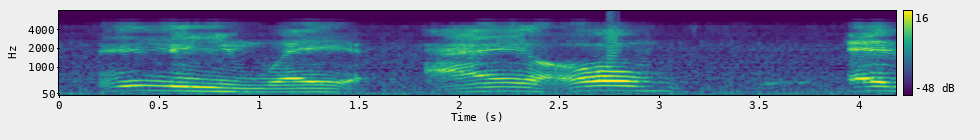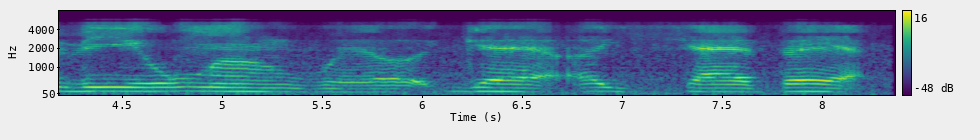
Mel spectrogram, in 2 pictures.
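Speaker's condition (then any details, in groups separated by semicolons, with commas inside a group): Cerebral palsy; affects speech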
